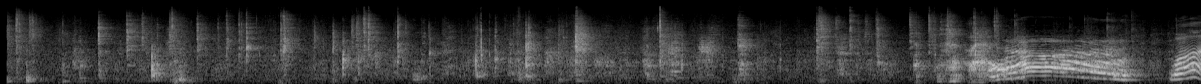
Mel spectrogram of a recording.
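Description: A Miniature Schnauzer gives a wavering, arching howl, calling for help to reach her toys.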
